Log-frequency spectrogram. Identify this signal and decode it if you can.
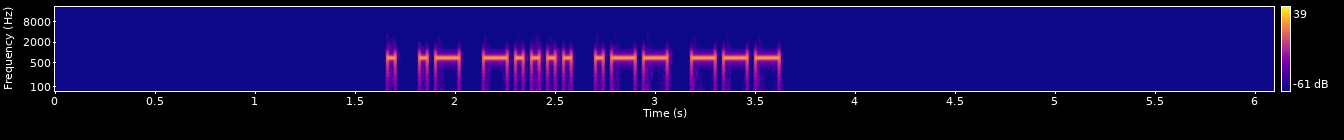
Morse code, heard as a keyed tone, about 32 wpm, 700 Hz. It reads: EA6WO
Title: DXCC-100 Call Signs - 5 Characters - Repeated 3x - 30wpm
